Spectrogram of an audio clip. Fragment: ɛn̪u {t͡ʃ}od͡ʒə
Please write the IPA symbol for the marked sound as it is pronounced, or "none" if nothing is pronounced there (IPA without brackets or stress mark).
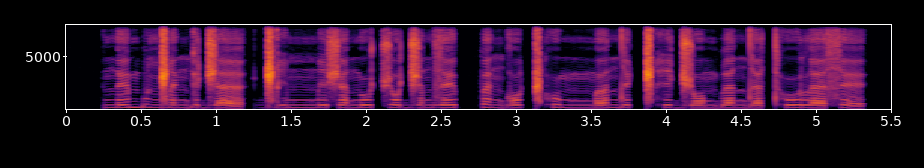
t͡ʃ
